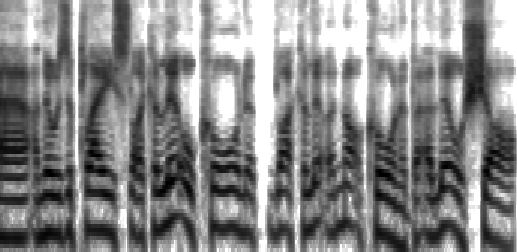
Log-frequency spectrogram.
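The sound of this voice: A man with a fairly high pitch and a dark, mellow tone is heard in a dry, close recording with no echo. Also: fairly even intonation, fairly quick pace.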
